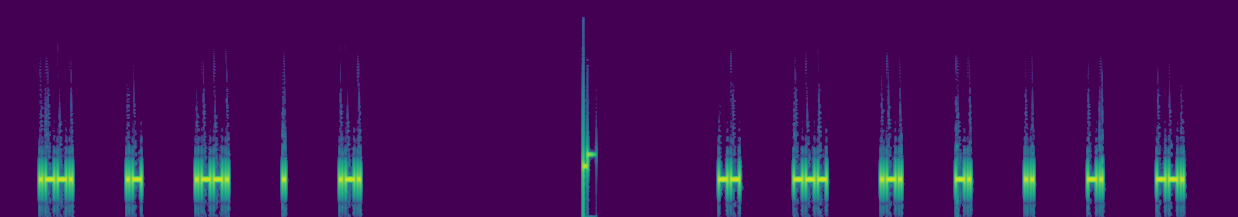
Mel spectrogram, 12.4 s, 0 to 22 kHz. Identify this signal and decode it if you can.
Morse code, heard as a keyed tone, about 40 wpm, spaced as for 14 wpm, 700 Hz. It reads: PAPER MORNING
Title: 6x Character Spacing - Top 500 Words - 40wpm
